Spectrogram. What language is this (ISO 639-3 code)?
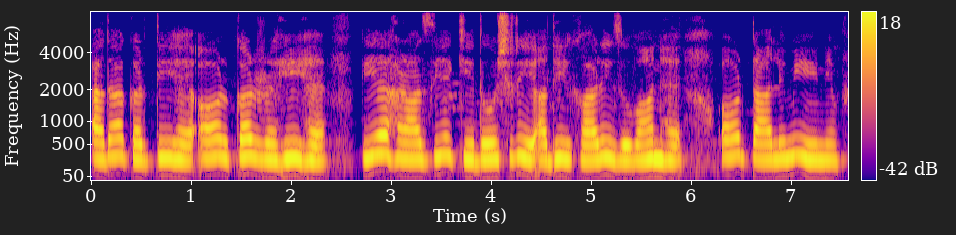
urd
